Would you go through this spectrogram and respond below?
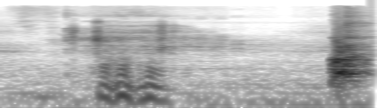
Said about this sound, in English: That is exactly what y'all hear in the distance. You start to hear barking. Ooh. Coming from several places around the area.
